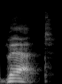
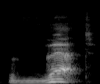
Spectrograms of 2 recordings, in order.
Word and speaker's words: vet: The second consonant in the second example, the right one, is a Vet, and is pronounced as a V.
